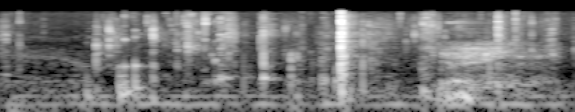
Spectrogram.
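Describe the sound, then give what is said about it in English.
Someone takes a drink of water, with a plastic bottle crinkling and crunching in sharp bursts, then a soft swallow near the end. No talking. “But one second, some water here.”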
